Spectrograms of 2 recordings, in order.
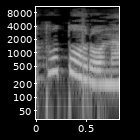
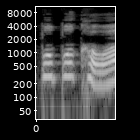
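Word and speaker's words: トトロ: 那以后看到托托罗呢，可千万不要念成波波口哦。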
